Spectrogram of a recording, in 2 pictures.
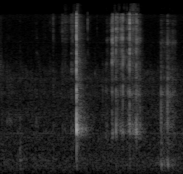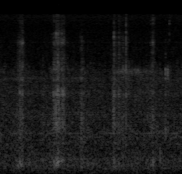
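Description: Someone bites into a crunchy freeze-dried banana with one sharp, close crack. Quieter crunching chews follow in an uneven rhythm, with no talk.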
